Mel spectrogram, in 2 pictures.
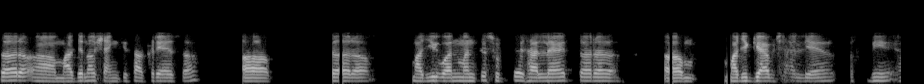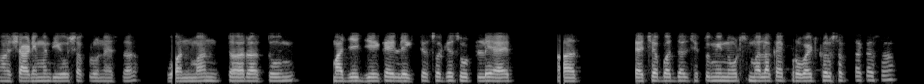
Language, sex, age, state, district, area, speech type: Marathi, female, 18-30, Maharashtra, Nagpur, urban, conversation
